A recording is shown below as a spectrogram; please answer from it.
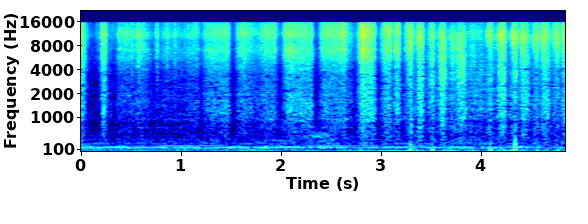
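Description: A clear plastic jar full of salt with a red plastic cap is rubbed and scratched with fingernails while being turned in the hands. The result is a quiet, continuous rough scraping with brushy high-frequency streaks over a low steady hum.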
